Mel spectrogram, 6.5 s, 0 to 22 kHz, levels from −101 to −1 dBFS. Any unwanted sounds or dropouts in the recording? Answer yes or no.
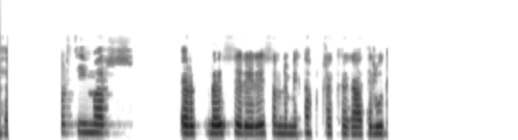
no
